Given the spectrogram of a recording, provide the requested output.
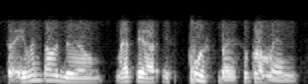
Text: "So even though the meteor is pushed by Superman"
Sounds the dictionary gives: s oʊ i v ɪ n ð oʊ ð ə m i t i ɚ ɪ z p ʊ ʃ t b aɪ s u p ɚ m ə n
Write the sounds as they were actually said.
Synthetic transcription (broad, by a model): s oʊ i v ɪ n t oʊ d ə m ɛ t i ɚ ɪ s p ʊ s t b aɪ s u p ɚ m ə n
